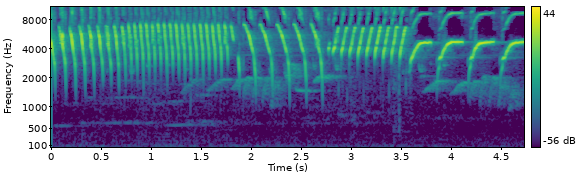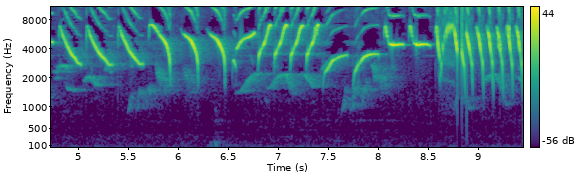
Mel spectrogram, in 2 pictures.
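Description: A canary sings high, fast trills in changing tours: buzzy rolls, then clear repeated whistles swooping up and down, several notes per second, with no other sounds.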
